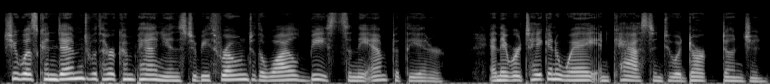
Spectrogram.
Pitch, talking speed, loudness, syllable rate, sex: 195 Hz, 210 wpm, -19 LUFS, 5.5 syllables/s, female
